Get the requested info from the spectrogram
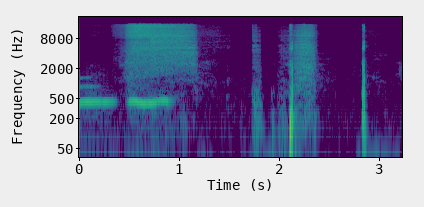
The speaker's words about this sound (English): I'm gonna take off my coat. It's making a bunch of rustling noises.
